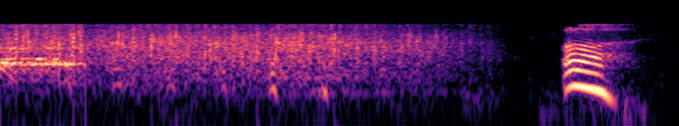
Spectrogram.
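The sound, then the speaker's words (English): Canned applause crackles steadily for a couple of seconds, then fades out and is followed by a short burst of a loud voice. “Where's the applause?”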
